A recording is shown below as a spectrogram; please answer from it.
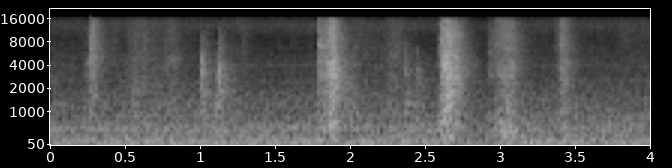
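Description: Sheets of paper being handled on a table: a series of short rustles and flaps, the two loudest a little under a second apart around the middle.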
